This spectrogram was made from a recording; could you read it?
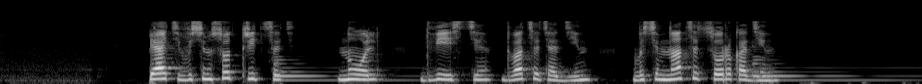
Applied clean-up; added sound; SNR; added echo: none; Bowed string instrument; 18 dB; none.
